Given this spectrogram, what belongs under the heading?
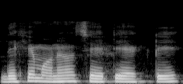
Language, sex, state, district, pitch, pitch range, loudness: Bengali, male, Tripura, West Tripura, 135 Hz, 130-140 Hz, -14 LUFS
